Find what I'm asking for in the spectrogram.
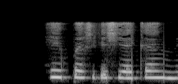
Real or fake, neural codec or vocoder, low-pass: real; none; 7.2 kHz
